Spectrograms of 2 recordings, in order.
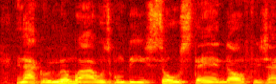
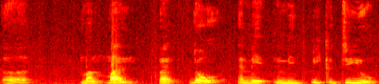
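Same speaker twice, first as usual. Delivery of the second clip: higher-pitched imitation of an African accent; 4 semitones higher than usual. Chief pulls up on the new inmate, imitated African accent. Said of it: "African accent".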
